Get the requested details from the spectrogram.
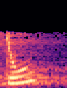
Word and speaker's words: chủ: Theo ông Hoàng Xuân Hãn thì ghi mấy chú, còn ở đây là mấy chủ, vì chữ nôm nguyên là chữ chủ, có thể đọc là chú, nhưng đây giữ nguyên là chủ.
